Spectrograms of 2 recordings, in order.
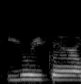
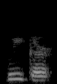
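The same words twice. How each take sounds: First: The word begins with a 'you' sound. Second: The word does not begin with a 'you' sound. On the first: The speaker calls it wrong. "people pronounce it Uyghur or whatever because it begins with U" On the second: The speaker calls it right. "It's actually pronounced Uyghur"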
